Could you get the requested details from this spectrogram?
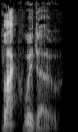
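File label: "black widow", British English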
